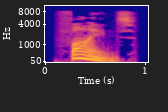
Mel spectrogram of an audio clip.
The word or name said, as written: fines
